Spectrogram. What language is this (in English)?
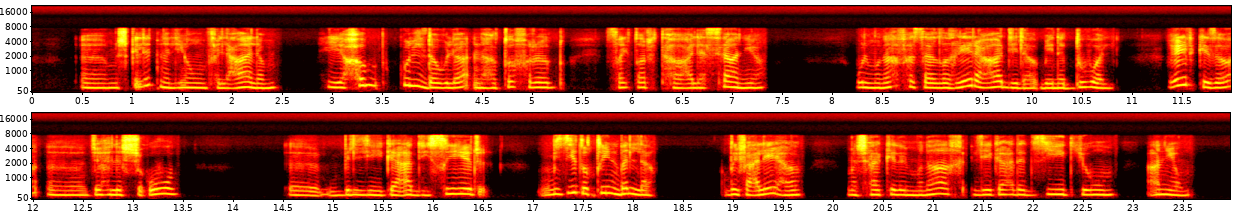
Baharna Arabic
